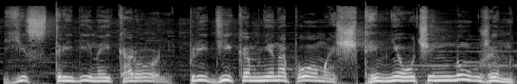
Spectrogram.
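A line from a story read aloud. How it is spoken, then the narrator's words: Shout. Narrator (Russian): крикнул Шарль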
